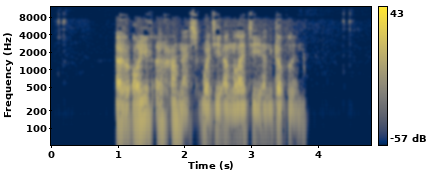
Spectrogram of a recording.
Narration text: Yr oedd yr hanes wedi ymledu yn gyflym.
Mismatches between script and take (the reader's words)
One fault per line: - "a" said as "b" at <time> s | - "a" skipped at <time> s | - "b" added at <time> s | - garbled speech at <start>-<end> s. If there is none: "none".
none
